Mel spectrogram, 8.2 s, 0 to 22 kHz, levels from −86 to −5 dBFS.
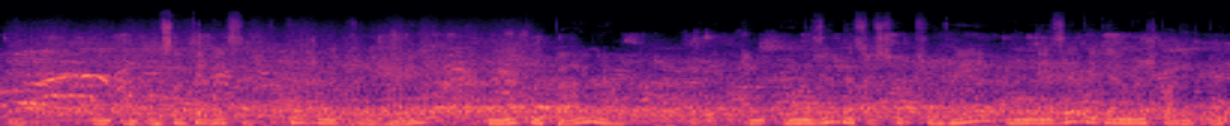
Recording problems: murmuring crowd; very loud; throughout; 3 dB above the speech
electrical hum; faint; throughout; 60 Hz, 25 dB below the speech

